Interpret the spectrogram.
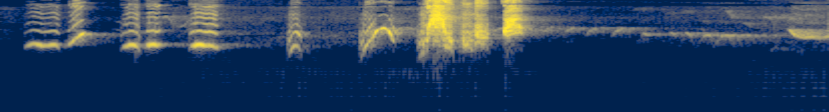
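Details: Tail-flicking White-rumped shama just coming into condition, singing competitively: a run of four short repeated two-part whistles, then an arched note, a harsh noisy burst, and a long soft sustained whistle.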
